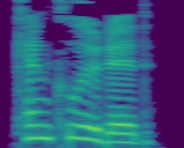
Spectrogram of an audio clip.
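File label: "concluded", British English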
